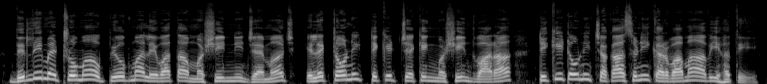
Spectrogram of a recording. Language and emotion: Gujarati, neutral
